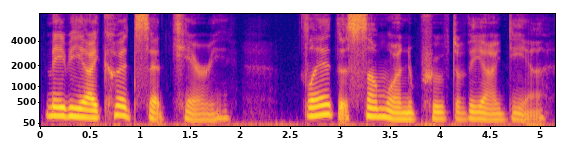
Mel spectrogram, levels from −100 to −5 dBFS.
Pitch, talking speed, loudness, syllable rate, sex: 145 Hz, 150 wpm, -18 LUFS, 4.4 syllables/s, female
